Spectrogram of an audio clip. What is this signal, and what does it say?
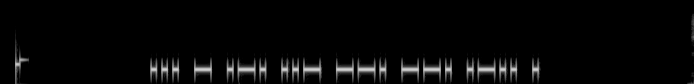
Morse code, heard as a keyed tone, about 22 wpm, 700 Hz. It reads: STRUGGLE
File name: practice / 22wpm / Eight Letter Words - 22wpm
